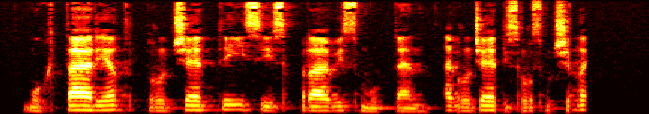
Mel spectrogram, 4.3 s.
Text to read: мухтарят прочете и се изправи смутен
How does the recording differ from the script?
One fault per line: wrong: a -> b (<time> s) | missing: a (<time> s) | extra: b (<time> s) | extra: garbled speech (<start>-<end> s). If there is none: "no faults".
extra: garbled speech (3.0-3.9 s)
